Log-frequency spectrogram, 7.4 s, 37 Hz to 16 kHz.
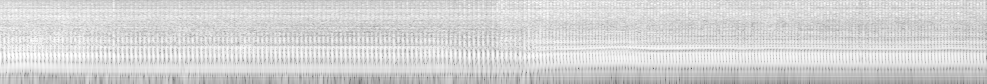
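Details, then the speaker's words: Saito FA-82a engine on test stand, after spring replacement, outdoors about 63–65°F: steady high full-throttle buzz dips near four seconds then holds lower, not reaching peak RPM; owner unsure if prop is 14x6 or 14x8. "I don't understand why it's still not running at peak RPM or unless I could have swore I'm reading this prop is a 146 and not a 148, but still."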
